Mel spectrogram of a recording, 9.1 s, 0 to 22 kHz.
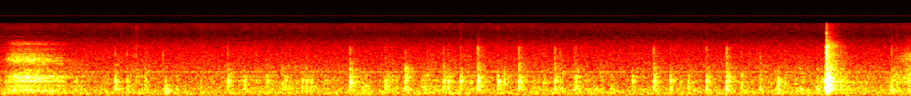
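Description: Small irregular clicks and taps of a screwdriver turning the screws that hold an Atari 410 cassette recorder's circuit board to its mounting posts, with one sharp knock about eight seconds in.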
